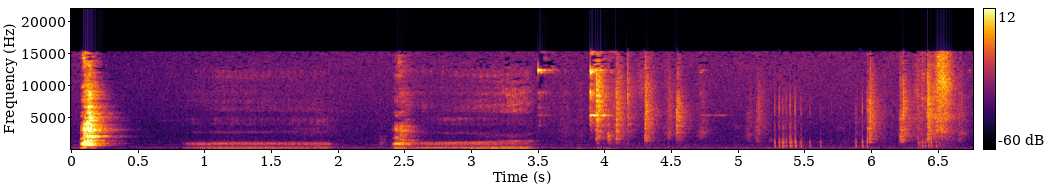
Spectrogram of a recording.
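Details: Maggie, a scruffy pet Cairn Terrier, arguing about sharing her toys: a sharp bark opens, then two long, low rumbling growls, with faint clicks and rustles after.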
